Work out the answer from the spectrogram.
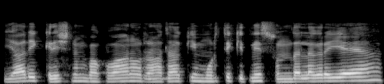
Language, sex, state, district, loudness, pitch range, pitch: Hindi, male, Uttar Pradesh, Jyotiba Phule Nagar, -15 LUFS, 140-155 Hz, 145 Hz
